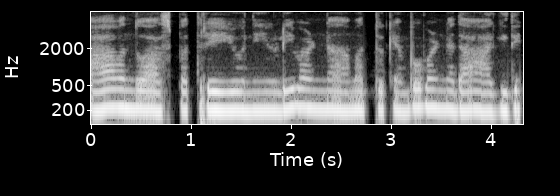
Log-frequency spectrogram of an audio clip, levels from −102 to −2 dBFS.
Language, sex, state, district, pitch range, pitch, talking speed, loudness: Kannada, female, Karnataka, Bidar, 195-205 Hz, 200 Hz, 125 wpm, -14 LUFS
